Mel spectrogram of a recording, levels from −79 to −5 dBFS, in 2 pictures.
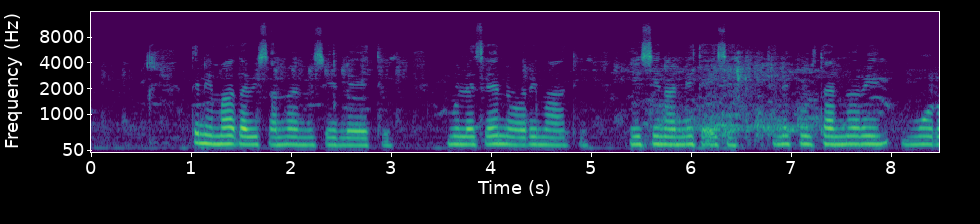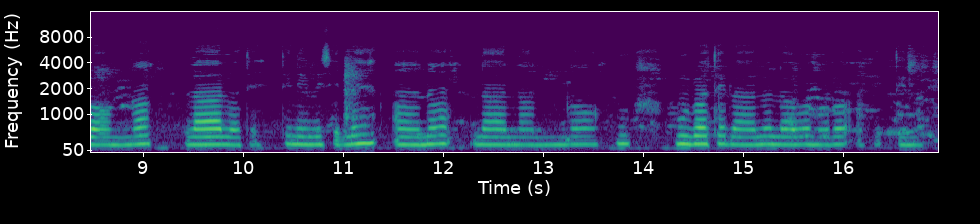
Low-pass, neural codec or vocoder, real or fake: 14.4 kHz; none; real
